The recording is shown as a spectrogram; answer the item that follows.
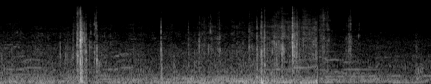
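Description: Low rumble of road traffic that drops away about three seconds in, with a sharp click about a second in and a few more clicks near three seconds.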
